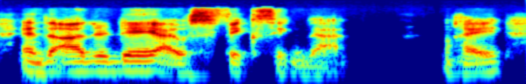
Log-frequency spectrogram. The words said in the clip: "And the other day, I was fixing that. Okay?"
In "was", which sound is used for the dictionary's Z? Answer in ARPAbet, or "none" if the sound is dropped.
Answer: S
